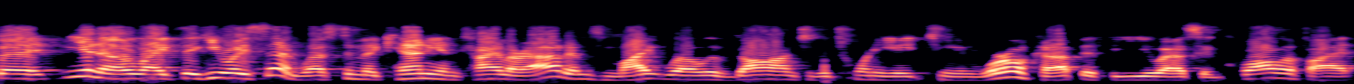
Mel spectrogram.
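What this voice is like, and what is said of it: Usual voice. Nothing is said of it.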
